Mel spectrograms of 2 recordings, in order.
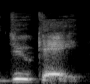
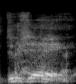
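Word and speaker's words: Dougé: read that i said there's no way d-o-u-g-e is due gay it's dougie i knew it nick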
